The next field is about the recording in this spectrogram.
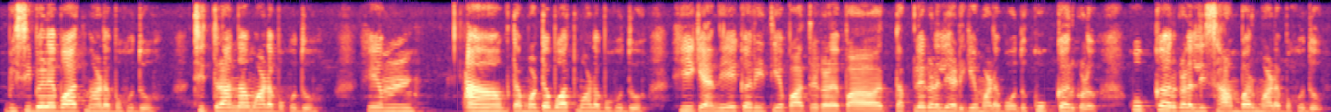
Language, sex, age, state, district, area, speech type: Kannada, female, 30-45, Karnataka, Tumkur, rural, spontaneous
